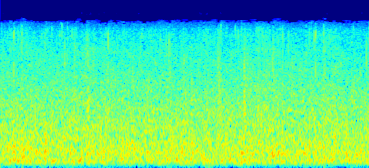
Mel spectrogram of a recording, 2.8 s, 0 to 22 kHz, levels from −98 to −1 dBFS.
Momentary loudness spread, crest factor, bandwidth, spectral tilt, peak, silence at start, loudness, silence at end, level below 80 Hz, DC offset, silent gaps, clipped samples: 1 LU; 18 dB; 14 kHz; -3.5 dB/octave; -12 dBFS; 0 s; -29 LUFS; 0 s; -64 dBFS; under 0.1%; none; under 0.1%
